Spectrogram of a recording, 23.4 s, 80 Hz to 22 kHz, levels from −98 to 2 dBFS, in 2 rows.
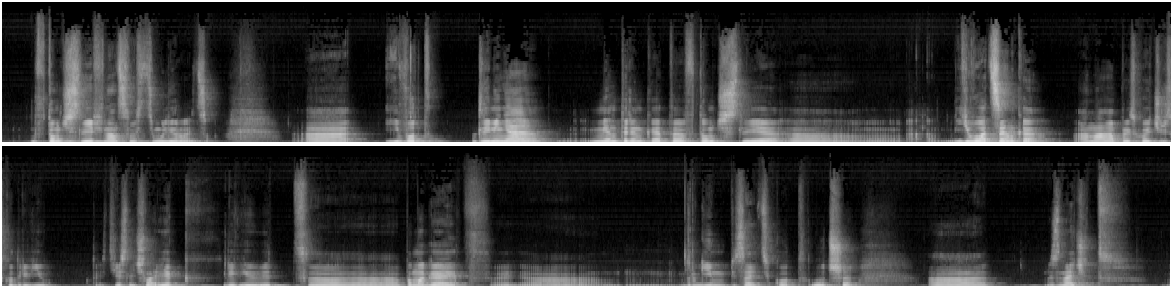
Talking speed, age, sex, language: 80 wpm, 20-39, male, Russian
